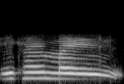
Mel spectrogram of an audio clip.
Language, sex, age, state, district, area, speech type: Hindi, female, 45-60, Uttar Pradesh, Jaunpur, rural, conversation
